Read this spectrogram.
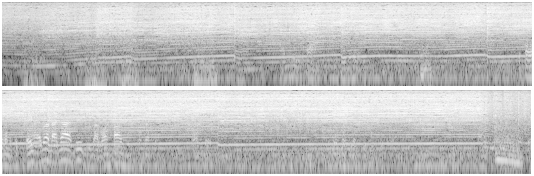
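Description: A racing car engine revs high and climbs through the gears.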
